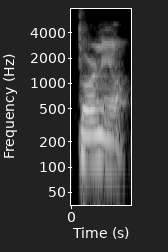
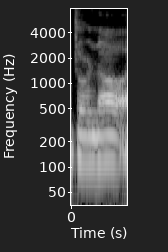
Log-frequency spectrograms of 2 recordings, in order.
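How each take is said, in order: First: Dornall ending like "neel" or "nail". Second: Dornall ending in open "nahl"; Dornall without I. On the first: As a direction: close front vowel before the L in Dornall. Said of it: "That looks like an I before the L". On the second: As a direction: try the name Dornall as "dor-NAHL". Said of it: "I don't think that's an I". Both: Shown as a demonstration.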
